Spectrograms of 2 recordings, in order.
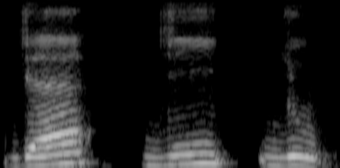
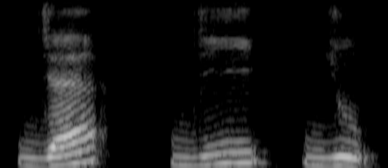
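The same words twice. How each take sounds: Both takes have the same delivery.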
